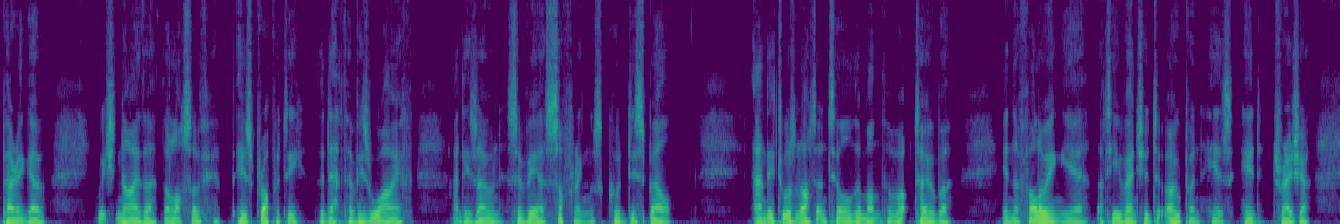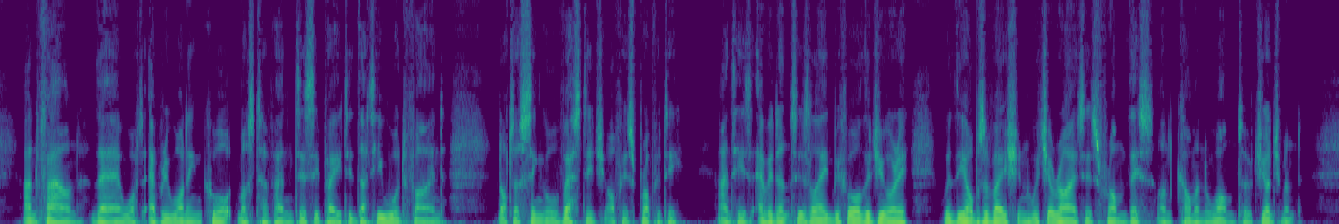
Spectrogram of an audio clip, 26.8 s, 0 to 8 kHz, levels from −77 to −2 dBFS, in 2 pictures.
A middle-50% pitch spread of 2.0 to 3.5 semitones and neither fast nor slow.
Yes: average, 2.7 semitones; average, 185 wpm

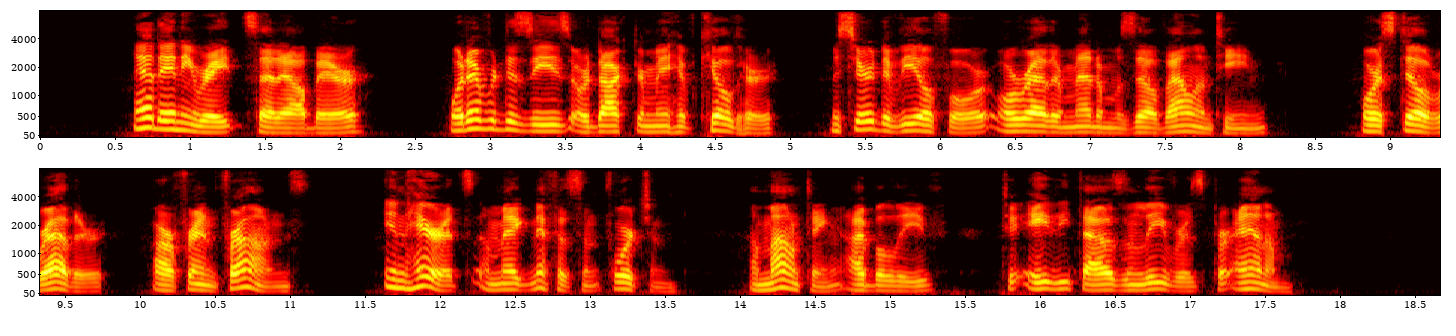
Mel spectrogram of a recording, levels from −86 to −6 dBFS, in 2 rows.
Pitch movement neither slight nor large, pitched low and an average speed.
No: average, 5.0 semitones; low, 130 Hz; slow, 120 wpm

